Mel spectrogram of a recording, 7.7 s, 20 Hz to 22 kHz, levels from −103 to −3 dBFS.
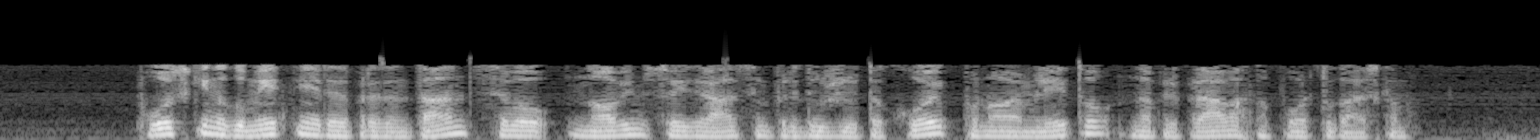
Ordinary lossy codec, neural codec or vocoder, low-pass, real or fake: AAC, 16 kbps; vocoder, 44.1 kHz, 128 mel bands every 512 samples, BigVGAN v2; 19.8 kHz; fake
